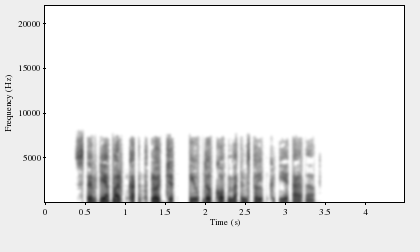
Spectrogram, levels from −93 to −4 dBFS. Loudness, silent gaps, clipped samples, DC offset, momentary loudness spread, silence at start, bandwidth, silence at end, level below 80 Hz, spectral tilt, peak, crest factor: -21 LUFS; 1.67-1.80 s; under 0.1%; under 0.1%; 11 LU; 0.4 s; 7.8 kHz; 1.15 s; -56 dBFS; -5 dB/octave; -2 dBFS; 20 dB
